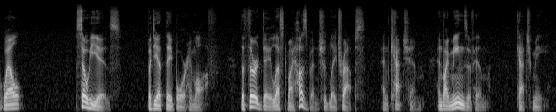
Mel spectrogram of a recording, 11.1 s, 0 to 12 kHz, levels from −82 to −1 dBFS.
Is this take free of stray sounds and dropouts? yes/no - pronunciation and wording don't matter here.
yes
